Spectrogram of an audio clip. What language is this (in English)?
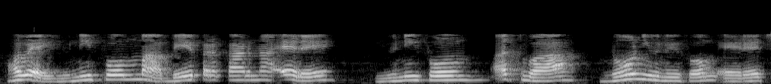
Gujarati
